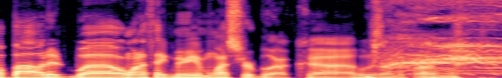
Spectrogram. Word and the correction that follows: Westerplank: Did I say her name right? She was great. – Westerplank. – Miriam Westerplank.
